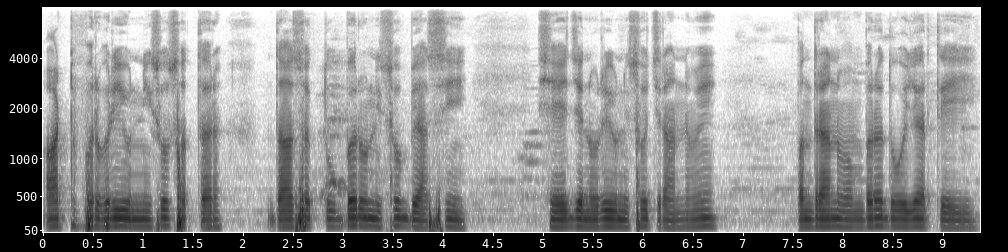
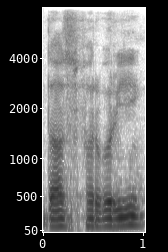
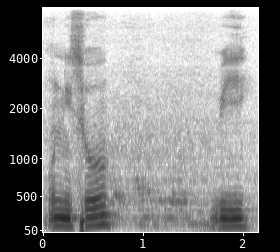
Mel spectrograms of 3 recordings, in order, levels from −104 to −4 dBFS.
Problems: background sounds at intervals, background conversations at intervals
